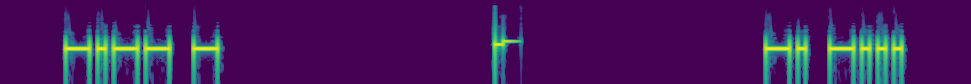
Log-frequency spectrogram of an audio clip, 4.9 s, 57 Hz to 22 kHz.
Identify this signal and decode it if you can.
Morse code, heard as a keyed tone, about 30 wpm, 700 Hz. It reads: YT NB
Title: Canadian Provinces and Territories 30wpm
